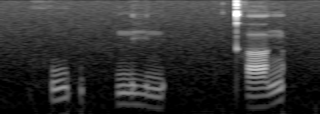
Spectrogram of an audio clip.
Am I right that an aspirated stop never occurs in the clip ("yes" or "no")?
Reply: no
